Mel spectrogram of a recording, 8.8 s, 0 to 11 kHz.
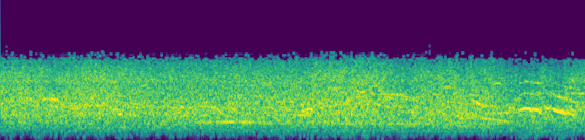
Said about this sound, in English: Nelson pitches out of it. A 6-4-3 double play. Listen to the crowd.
